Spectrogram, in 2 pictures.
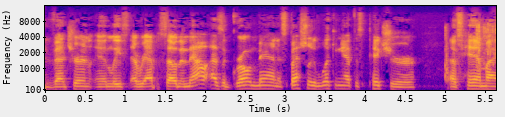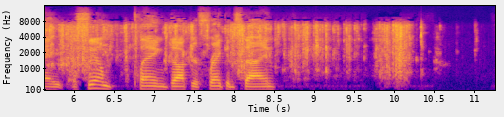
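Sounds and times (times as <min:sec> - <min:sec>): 
speech: 0:00.0 - 0:08.6
bag of chips being opened, crinkling: 0:05.0 - 0:11.2
scattered rustles and clicks: 0:05.0 - 0:11.2.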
